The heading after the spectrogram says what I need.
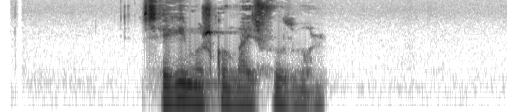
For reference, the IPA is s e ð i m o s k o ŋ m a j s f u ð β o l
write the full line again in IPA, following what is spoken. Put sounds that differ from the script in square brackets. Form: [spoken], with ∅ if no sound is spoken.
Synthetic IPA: s e [ɣ] i m o s k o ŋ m a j s f u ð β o l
